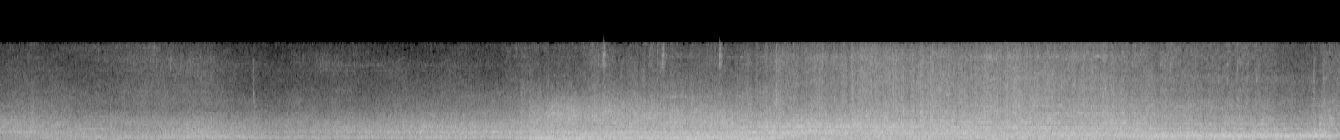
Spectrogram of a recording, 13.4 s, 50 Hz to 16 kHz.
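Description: Electric-hauled passenger train, an EA 40 class locomotive with its coaches, running past on the line: the rail noise grows much louder about five seconds in and stays loud and steady, with faint wavering wheel squeal over the rumble.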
